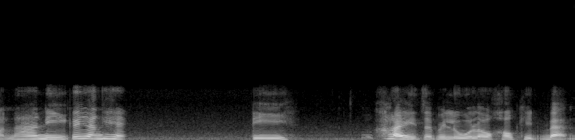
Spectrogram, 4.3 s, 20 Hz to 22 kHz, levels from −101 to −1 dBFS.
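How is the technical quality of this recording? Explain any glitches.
The recording has one clear glitch, a long network dropout, from 0.89 s to 1.91 s. For about a second the sound stops moving forward. The last fragment is stretched into a buzzy, hissing continuation and never drops to true silence. When the audio resumes, it jumps ahead, and that second is simply gone. The likely cause is a stall in packet delivery: the receiver filled the gap by extending what it had last heard, then picked up later material once packets arrived again. A brief packet-loss blip lasts only tens of milliseconds, and a plain mute leaves a silent hole. This one is a full second long and concealed throughout. The band tops out around 8 kHz, which fits the Opus call path it travelled through.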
